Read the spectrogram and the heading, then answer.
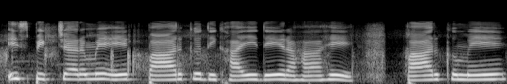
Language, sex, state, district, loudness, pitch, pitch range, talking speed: Hindi, female, Madhya Pradesh, Bhopal, -11 LUFS, 225 Hz, 210-235 Hz, 130 wpm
